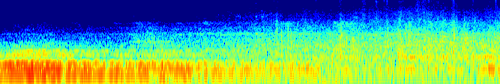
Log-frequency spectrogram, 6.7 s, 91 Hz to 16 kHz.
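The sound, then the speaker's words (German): Honey bees buzzing, a swarm of about 50,000 kept at the Bundestag. A dense, steady drone with a low humming tone runs throughout, loud at first and easing slightly after a couple of seconds, with no talk. “Das sind die Bienen aus dem Bundestag, 50.000 Bienen. Die sammeln ordentlich Honig”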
